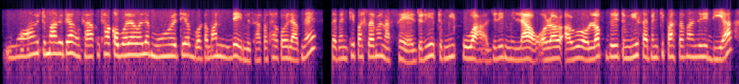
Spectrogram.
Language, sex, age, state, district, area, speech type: Assamese, female, 18-30, Assam, Charaideo, rural, conversation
